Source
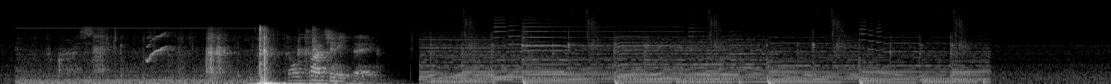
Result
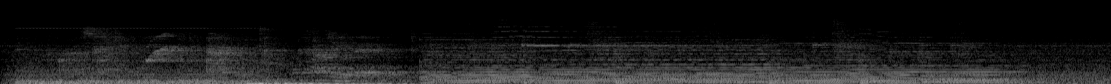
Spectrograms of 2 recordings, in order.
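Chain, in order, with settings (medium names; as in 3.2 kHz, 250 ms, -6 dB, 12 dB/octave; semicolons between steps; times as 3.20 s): compression 20:1, threshold -39 dBFS, peak gain reduction 33 dB; reverberation RT60 2.6 s, pre-delay 3 ms, DRR -8.5 dB; trim -7 dB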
